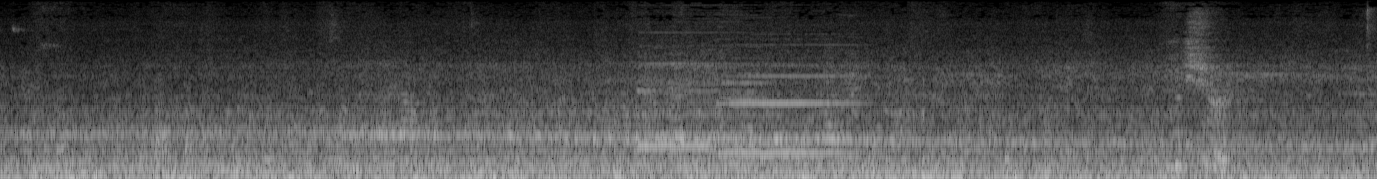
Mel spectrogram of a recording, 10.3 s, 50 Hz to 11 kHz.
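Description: Kawasaki C151 metro train heard from inside the car as it brakes into a station: the traction motor whine falls slowly in pitch over running rumble from the wheels and rails.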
